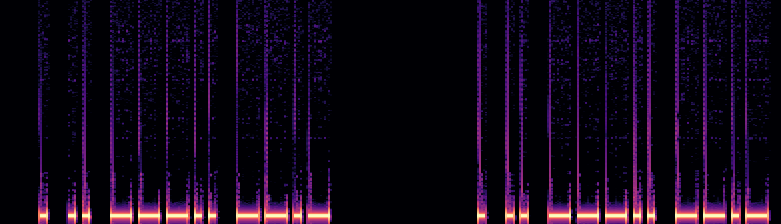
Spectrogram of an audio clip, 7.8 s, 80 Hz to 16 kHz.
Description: Morse code, heard as a keyed tone, about 17 wpm, 700 Hz. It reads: EI8Q EI8Q
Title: DXCC-100 Call Signs - 4 Characters - Repeated 2x - 17wpm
